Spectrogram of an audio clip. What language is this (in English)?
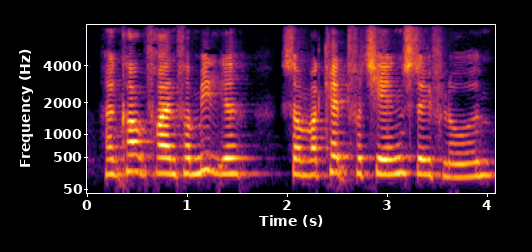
Danish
